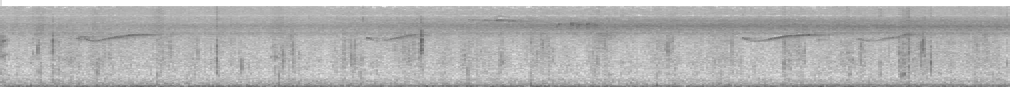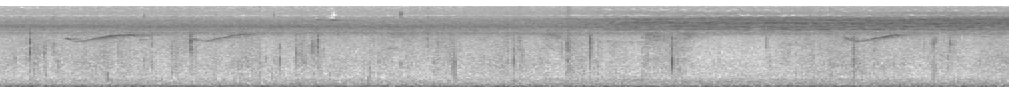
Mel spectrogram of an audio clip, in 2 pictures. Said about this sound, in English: Let's go back and listen to this wood-pewee.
